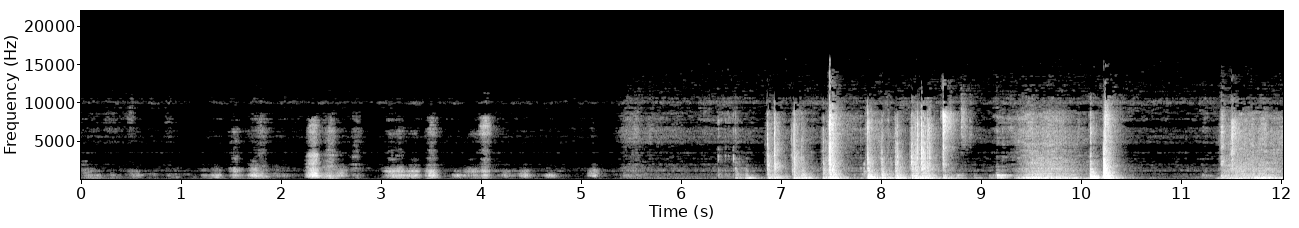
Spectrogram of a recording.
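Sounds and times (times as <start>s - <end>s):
wooden drawers opening and shutting: 6.5s - 10.4s, 11.4s - 12.0s.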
